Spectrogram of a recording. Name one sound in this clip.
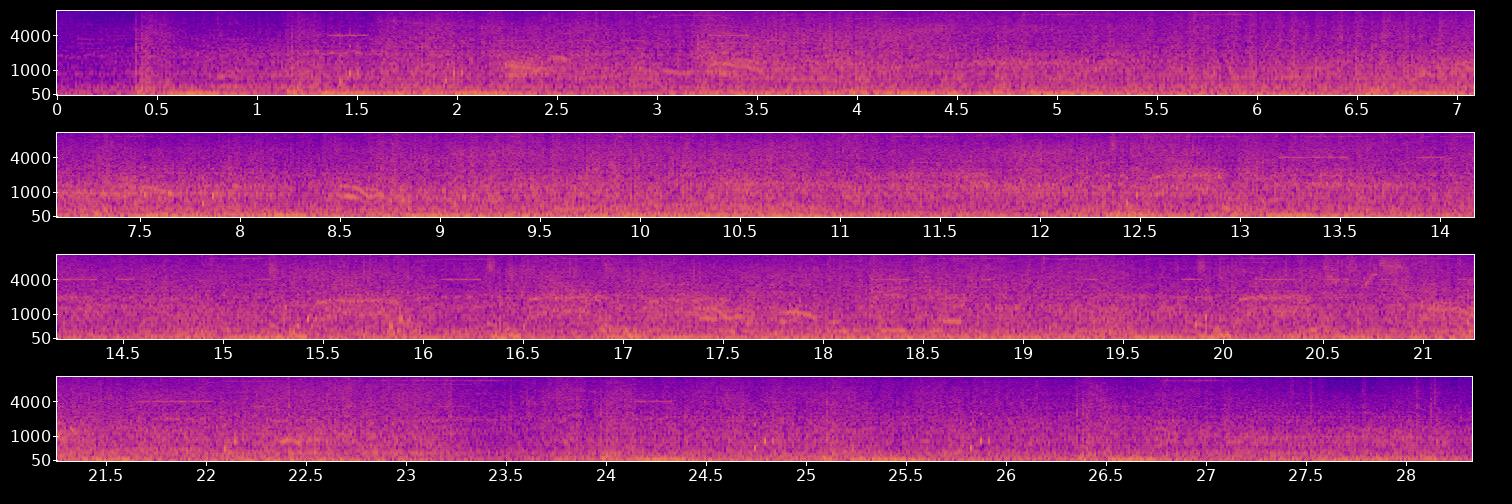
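A minigun fires in long, rapid rattling bursts.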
